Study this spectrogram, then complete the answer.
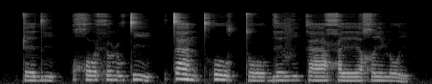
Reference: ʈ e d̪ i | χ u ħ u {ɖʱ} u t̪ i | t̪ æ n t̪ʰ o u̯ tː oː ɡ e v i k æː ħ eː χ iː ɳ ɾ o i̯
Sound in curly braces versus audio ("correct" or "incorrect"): incorrect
